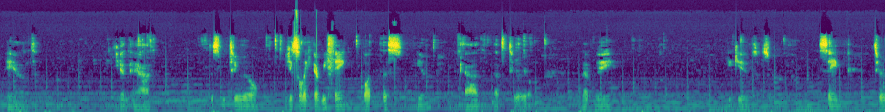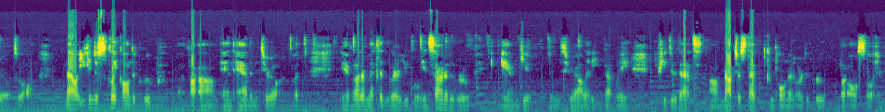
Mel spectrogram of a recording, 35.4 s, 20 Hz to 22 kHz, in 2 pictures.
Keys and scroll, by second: 3.2 b, 4.3 ctrl+a, 5.5 space, 8.5 b, 9.9 space, 12.6 b, 23.8 ctrl+z, 25.9 space, 27.0 ctrl+a, 28.1 b, 31.3 space, 31.8 Escape.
